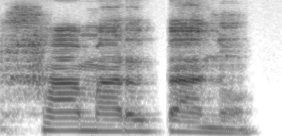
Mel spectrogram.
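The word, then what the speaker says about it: ἁμαρτάνω: Entonces, en vez de leer amartano, vamos a deletrear A-M-A-R-T-A-N-O, amartano, la aspiro a la alfa. Entonces se lee jamartano.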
